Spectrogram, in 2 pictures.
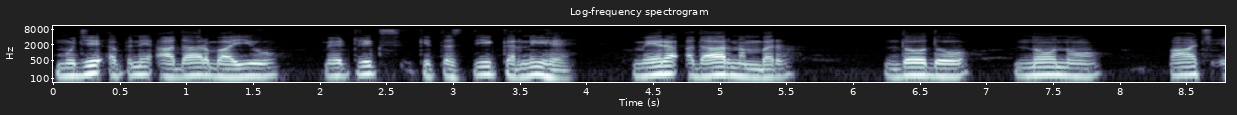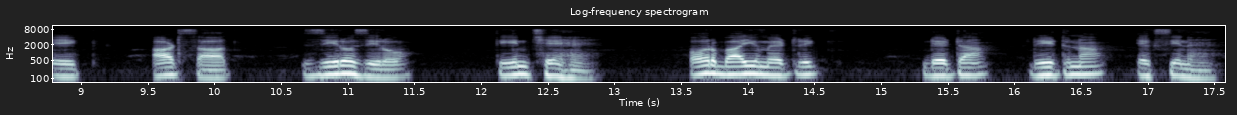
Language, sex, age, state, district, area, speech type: Urdu, male, 18-30, Uttar Pradesh, Saharanpur, urban, read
